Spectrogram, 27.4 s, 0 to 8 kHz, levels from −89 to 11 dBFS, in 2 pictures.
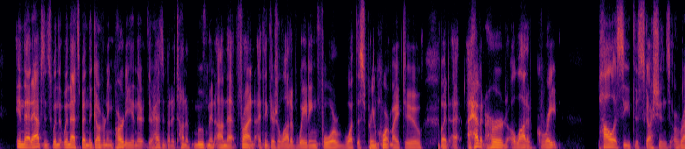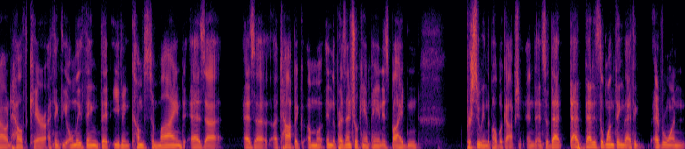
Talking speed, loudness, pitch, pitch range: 200 wpm, -25 LUFS, 115 Hz, 110-125 Hz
